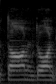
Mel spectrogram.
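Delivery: Don as long open DAHN, close to Dawn; lengthened American vowels. Shown as a demonstration. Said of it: "lengthening the vowels out to".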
